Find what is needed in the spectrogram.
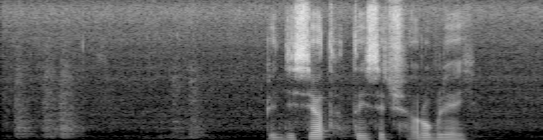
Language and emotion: Russian, neutral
